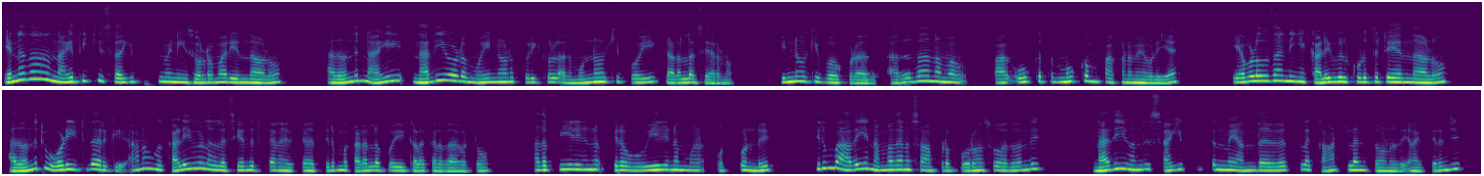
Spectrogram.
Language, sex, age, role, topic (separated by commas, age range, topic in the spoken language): Tamil, male, 25-29, guest, நதியின் ஓட்டம் உங்களுக்கு எந்த பாடத்தை கற்றுக்கொடுத்தது?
